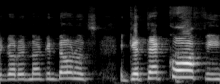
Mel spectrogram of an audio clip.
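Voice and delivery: high, unconvincing Boston accent that misses the mark. Telling the others about a coffee gift card, attempted Boston accent. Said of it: "That doesn't sound like Boston".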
